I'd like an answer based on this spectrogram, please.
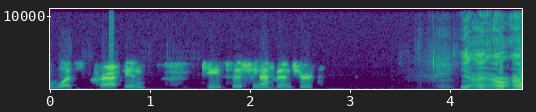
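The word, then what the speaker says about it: What's Kraken: It's called What's Crackin'? Keys Fishing Adventure. Yeah, I wanted to get that again. Can you spell it out for me?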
